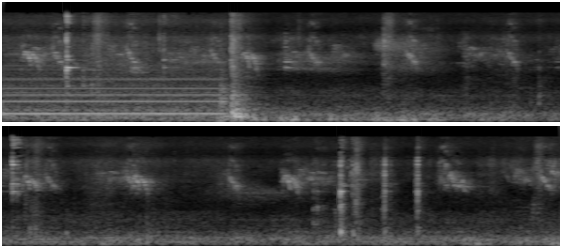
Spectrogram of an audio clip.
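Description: A steady machine hum cuts off suddenly with a click under two seconds in. Then small birds chirp repeatedly, short falling chirps, with a few light clicks.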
